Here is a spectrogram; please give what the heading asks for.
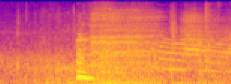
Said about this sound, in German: Die Tür hätte Andy aber auch ölen können. Ist halt alles alt hier.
